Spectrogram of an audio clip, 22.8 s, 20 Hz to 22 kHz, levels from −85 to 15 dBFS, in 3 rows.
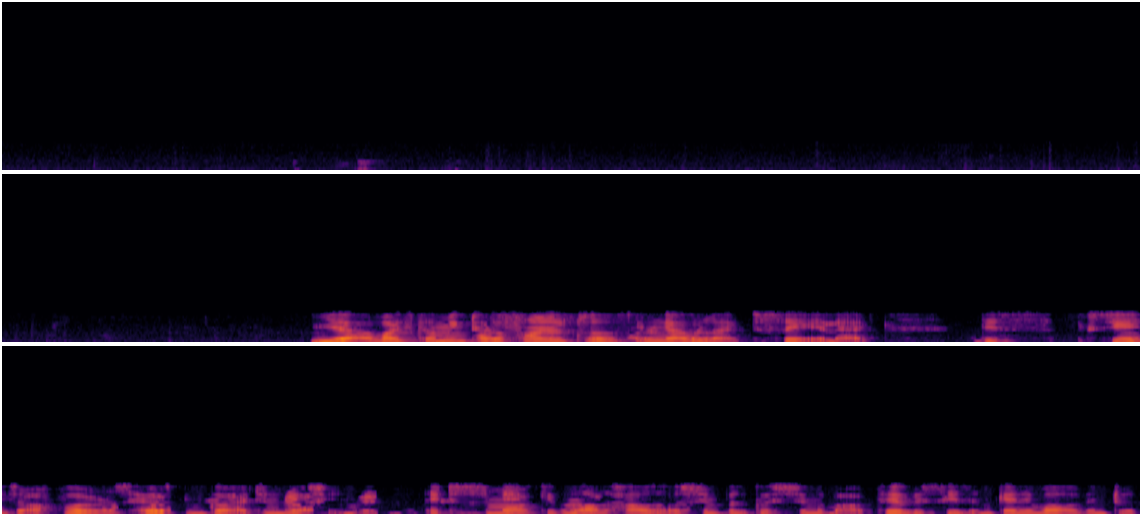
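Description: Speech over a narrowband call path, with nothing above 4 kHz, which points to G.711 mu-law at 64 kbps, has an echo leak: a delayed copy of the talker returns at 10.54–10.89 s and 11.49–12.33 s, trailing by 583 ms, then at 15.84–16.74, 17.09–18.14, 18.51–19.8 and 20.95–20.99 s, trailing by 481 ms. The copy ranges from about 35 dB quieter to about 5 dB louder than the original, and the last scrap is barely there. The likely cause is a far-end loudspeaker feeding a microphone whose echo canceller let the signal back through.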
